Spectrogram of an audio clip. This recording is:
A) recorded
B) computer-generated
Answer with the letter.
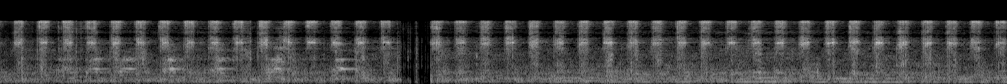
B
